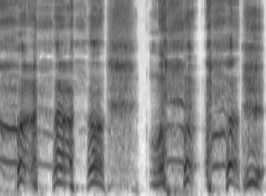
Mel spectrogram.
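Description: A rapid run of about seven harsh, forced coughs and throat-clearing rasps, loud, each burst short with brief gaps between, and no talking; someone trying out coughing as if catching a cold.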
